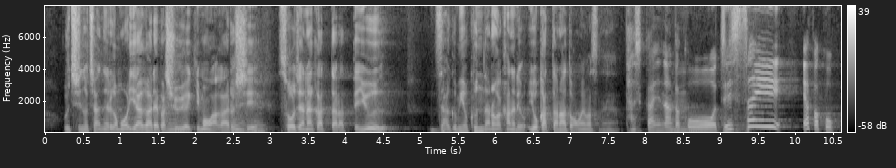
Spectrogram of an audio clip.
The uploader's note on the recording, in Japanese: TOKYO FMの番組「マスメディアン 妄想の泉」。番組初となる公開収録の模様をお届けしました。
